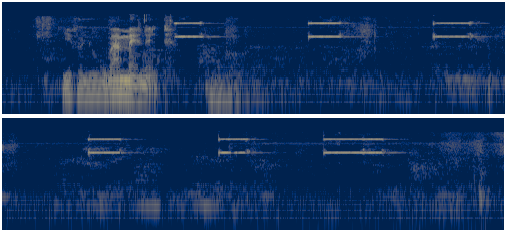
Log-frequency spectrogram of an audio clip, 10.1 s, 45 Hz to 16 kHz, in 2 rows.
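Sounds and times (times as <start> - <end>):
short high control panel beeps: 1.7 - 2.2.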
